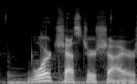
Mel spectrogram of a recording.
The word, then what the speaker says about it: Worcestershire: syllables in this table wrcs can be pronounced whis or worse and Shire can be pronounced sure sheer or Shire say a few interestingly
